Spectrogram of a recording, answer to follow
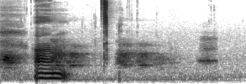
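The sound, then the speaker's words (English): A dog lets out one loud, sharp bark, then a few softer, shorter yelps and whimpers trail off over the next few seconds. “I can just hear your dog.”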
